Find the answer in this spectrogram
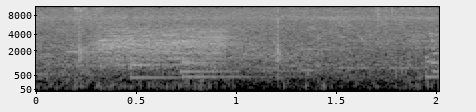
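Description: A few sparse, held music notes over a steady outdoor noise. A brief, rougher, hissy burst in the upper range comes about a quarter second in and fades before the one-second mark.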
